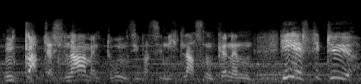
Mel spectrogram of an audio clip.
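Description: An actor playing a pompous, capricious, commanding despot in a 1950s radio play. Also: male voice, sits high, very animated, moderate pace, bright, forceful tone, soft background music, exaggerated voice. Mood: scornful. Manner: imperious, haughty, commanding. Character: pompous, capricious male despot, a general director in a dream.

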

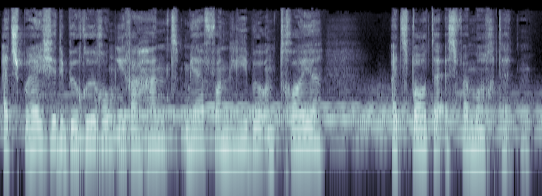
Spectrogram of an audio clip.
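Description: A woman's voice: fairly low pitch, level tone, a little slow, close to an everyday voice. A woman giving scripted literary narration in a radio crime drama. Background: music.

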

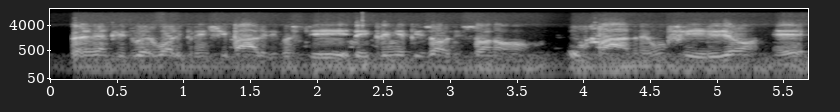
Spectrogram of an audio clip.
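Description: A man being interviewed about his theatre work, speaking in an articulate, reflective way and searching for words with pauses and repetitions. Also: on the low side, noisy background.

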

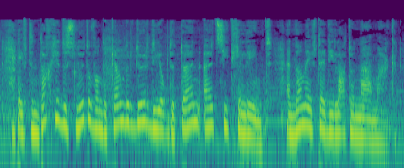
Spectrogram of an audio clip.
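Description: An actress with a Flemish accent playing an anxious, middle-aged schoolteacher suspected of murder, protesting in a radio drama. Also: female voice, low voice, expressive, normal speed, a little mellow, soft background music. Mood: distressed, insistent. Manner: agitated, protesting.

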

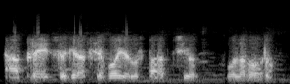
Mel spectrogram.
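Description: A man with a husky voice, explaining things as a guest festival organiser in a radio interview over the phone. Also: low voice, steady tone, a little fast, muffled recording, faint music behind.

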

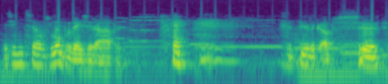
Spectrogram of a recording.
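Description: A defensive newspaperman in a radio play, sardonic and easily irritated, his pitch swinging widely. The recording is a bit dull, with faint music underneath. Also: very animated, measured pace. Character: defensive, exasperated newspaper journalist and husband. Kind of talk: naturalistic radio drama acting.

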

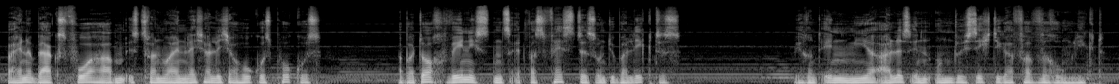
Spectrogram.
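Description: A very deep voice from a man acting as a detached, sceptical schoolboy in a radio play. He is reserved and questioning, inwardly troubled, with faint music behind him. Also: steady tone, normal speed, a little mellow, close to an everyday voice.

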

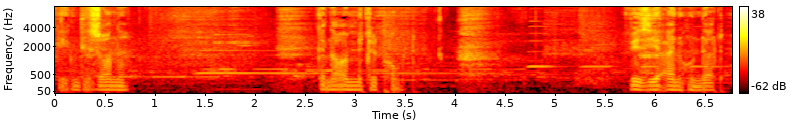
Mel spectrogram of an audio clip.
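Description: Haunted, weary detective, low and gravelly. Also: male voice, completely flat delivery, exaggerated voice. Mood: bitter, haunted. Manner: halting, weary, brooding. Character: haunted male East Berlin private detective, ex-border soldier, heavy drinker. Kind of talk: radio drama dialogue and brooding first-person narration. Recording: music behind the voice.

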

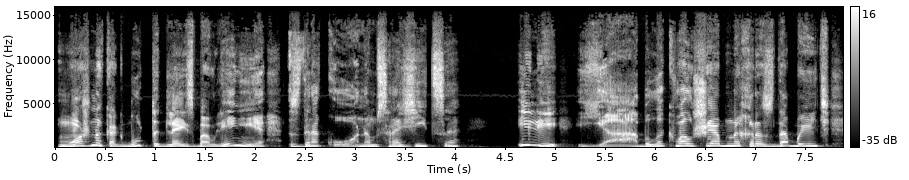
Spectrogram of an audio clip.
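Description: An actor playing a fussy, apologetic, absent-minded wizard in a children's radio play, hesitant, rambling and fussily polite. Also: male voice, high-pitched, huge pitch swings, slow, darkish tone, slightly rough, full character voice. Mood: apologetic, flustered.

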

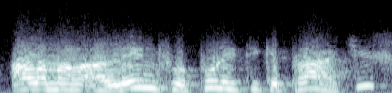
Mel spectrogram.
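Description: A higher-voiced, sceptical official. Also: male voice, moderate pace, slightly rough. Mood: sceptical, baffled. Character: sceptical male government official in crisis council. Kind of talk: radio drama acting. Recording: dull, lo-fi radio drama recording.

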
